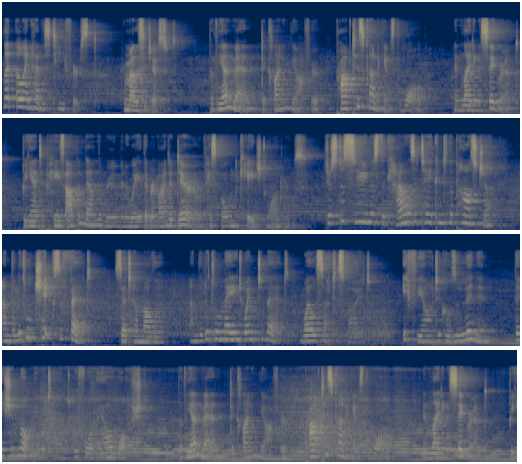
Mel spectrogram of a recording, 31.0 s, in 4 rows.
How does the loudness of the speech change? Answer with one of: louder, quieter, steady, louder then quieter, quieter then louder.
steady.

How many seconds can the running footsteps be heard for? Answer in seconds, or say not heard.
not heard.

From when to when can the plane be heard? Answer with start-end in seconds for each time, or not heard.
0.0-30.9.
